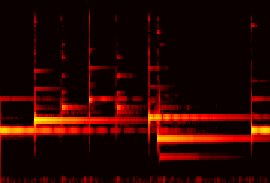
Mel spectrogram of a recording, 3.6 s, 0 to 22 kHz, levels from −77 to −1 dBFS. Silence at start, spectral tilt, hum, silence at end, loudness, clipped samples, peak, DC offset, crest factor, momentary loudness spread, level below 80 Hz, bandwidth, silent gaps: 0 s; 1.5 dB/octave; none; 0 s; -29 LUFS; under 0.1%; -14 dBFS; under 0.1%; 16 dB; 17 LU; -78 dBFS; 16 kHz; none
